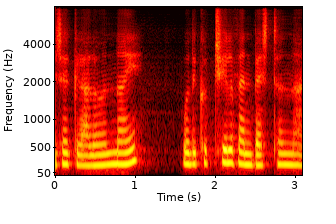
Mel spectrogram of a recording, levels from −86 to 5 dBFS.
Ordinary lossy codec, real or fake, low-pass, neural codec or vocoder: none; fake; none; codec, 16 kHz, 0.2 kbps, FocalCodec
